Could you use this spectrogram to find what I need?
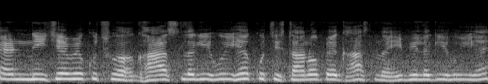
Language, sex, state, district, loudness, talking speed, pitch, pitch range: Hindi, male, Chhattisgarh, Balrampur, -15 LUFS, 220 wpm, 230 Hz, 220-240 Hz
